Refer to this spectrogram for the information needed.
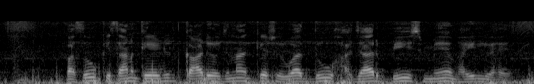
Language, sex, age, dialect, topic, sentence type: Bhojpuri, male, 25-30, Northern, agriculture, statement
